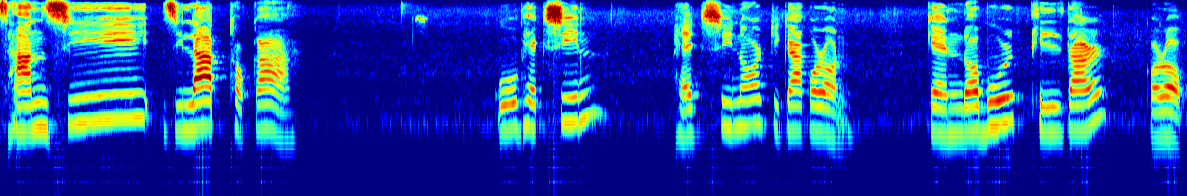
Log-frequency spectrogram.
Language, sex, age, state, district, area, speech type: Assamese, female, 30-45, Assam, Nagaon, rural, read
